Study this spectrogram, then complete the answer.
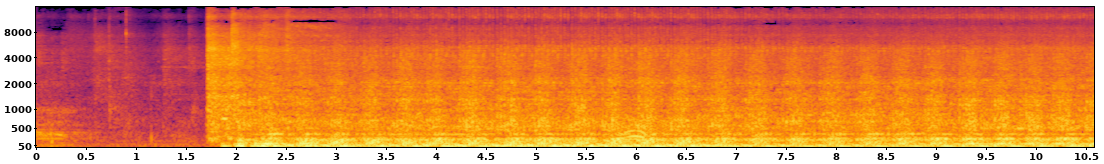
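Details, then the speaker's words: B58-swapped BMW E24 with a straight downpipe, first start on an SCS Delta standalone ECU: loud, uneven loping idle with transmission clatter that changes with the clutch pedal. Cause of the rough running not yet found. "Yeah, that's a secondary noise. But we still got to figure out why it's running like that."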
